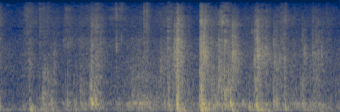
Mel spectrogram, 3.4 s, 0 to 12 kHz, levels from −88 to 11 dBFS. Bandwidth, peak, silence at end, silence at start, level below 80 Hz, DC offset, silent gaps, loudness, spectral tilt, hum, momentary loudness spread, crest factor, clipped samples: 11.5 kHz; 0 dBFS; 0 s; 0 s; -38 dBFS; under 0.1%; none; -23 LUFS; -4 dB/octave; none; 13 LU; 24 dB; under 0.1%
